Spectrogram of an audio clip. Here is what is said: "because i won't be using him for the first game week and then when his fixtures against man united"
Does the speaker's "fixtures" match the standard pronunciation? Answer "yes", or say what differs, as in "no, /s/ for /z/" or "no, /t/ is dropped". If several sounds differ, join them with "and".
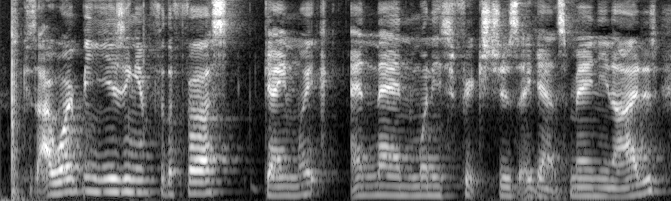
yes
